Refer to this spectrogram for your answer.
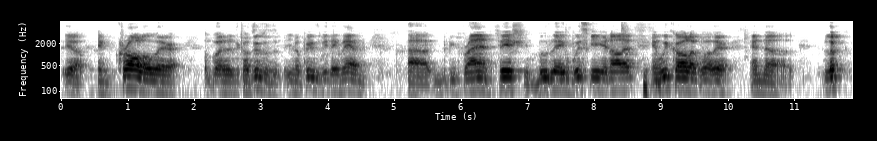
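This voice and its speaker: A man's voice: lowish voice, unhurried, a little mellow, reverberant. An older man from Mississippi, a songwriter, recalling his life in a rambling way with many restarts.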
